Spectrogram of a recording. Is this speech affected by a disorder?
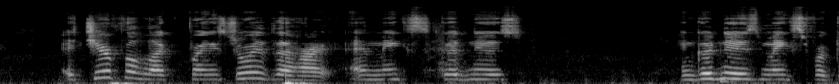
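Yes: multiple sclerosis; speech affected.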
